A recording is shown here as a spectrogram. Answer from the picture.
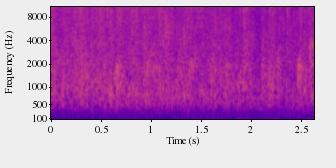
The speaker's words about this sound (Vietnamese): Quý vị hãy dâng cao một tràng vỗ tay để tán dương.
